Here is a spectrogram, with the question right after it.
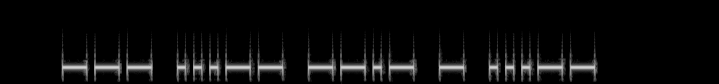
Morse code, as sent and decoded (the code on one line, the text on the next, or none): --- ...-- --.- - ...--
O3QT3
